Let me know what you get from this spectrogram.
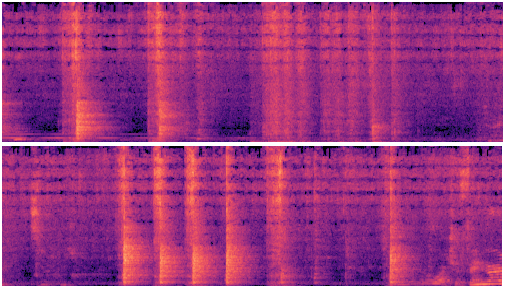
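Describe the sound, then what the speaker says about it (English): A knife slices through a head of cabbage on a cutting board, giving a series of crisp chopping strokes in irregular clusters, close up, with someone talking softly in between. "I'm going to go ahead and slice that up"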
